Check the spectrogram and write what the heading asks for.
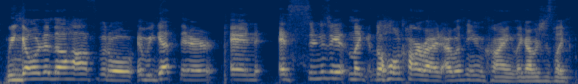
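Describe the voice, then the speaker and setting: A man's voice: sits high, fast, pushed and bright, lo-fi sound. Rambling young New guy telling a story. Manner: rambling, heavy use of "like" fillers. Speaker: vlogger. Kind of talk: casual storytime vlog.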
